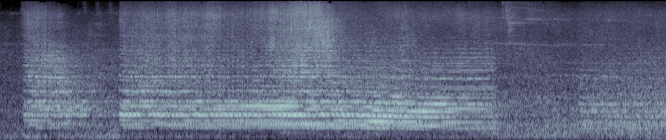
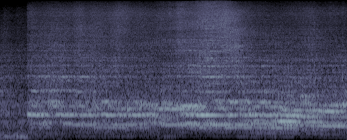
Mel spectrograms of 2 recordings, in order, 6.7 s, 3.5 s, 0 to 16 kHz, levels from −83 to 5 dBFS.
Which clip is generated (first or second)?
second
